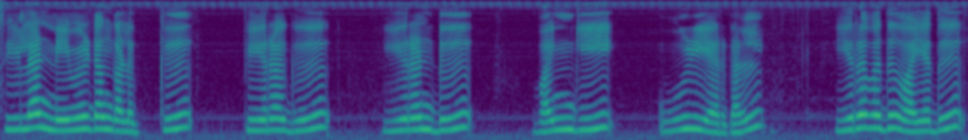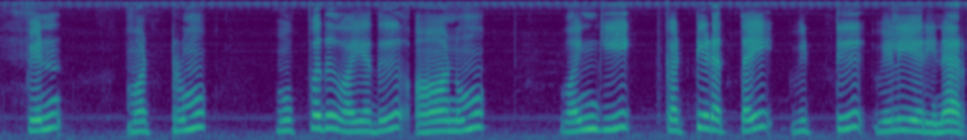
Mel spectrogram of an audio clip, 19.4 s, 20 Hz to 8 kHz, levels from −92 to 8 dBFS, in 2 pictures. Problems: constant background noise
